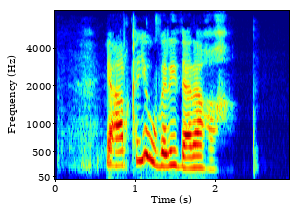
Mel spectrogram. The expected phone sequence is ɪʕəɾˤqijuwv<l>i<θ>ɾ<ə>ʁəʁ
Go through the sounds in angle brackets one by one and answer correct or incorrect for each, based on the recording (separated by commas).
incorrect, incorrect, incorrect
